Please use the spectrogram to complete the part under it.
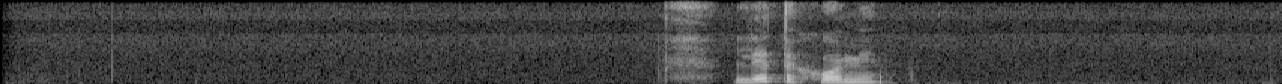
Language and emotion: Russian, neutral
